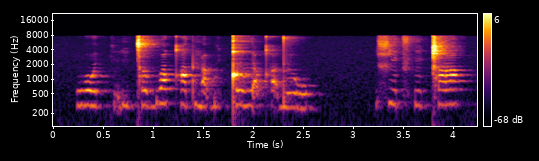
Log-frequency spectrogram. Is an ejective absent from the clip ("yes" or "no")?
yes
